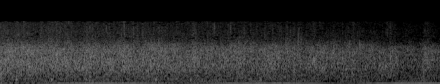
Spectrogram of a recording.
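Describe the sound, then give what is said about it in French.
A church audience applauding the Lord, dense, sustained clapping from many hands that stays loud and even, easing slightly toward the end. “Acclamons le Seigneur. Gloire à Dieu.”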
